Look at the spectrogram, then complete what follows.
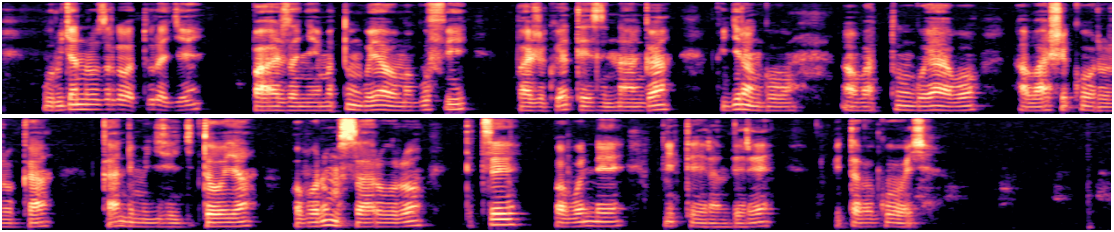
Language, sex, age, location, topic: Kinyarwanda, male, 25-35, Nyagatare, health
